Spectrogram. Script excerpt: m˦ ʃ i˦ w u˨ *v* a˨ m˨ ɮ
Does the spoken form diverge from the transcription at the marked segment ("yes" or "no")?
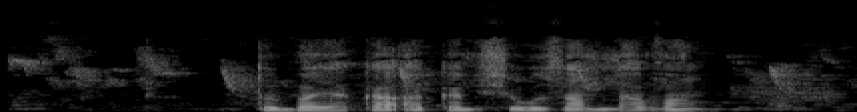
yes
